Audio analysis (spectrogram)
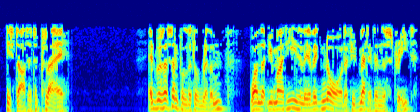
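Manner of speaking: ordinary delivery, nothing marked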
